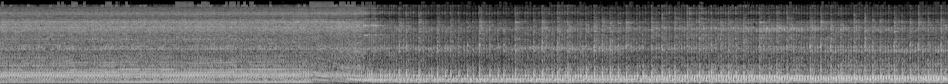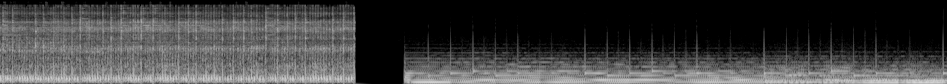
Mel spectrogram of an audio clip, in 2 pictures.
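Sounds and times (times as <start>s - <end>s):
chainsaw engine running: 0.0s - 13.1s
electronic background music: 13.6s - 18.9s.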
